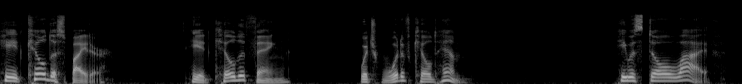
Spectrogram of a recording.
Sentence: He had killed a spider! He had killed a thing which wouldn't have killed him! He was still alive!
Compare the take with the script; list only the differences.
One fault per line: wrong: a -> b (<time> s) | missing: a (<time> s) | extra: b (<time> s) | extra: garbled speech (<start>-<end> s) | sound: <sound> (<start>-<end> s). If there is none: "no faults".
wrong: wouldn't -> would (3.8 s)
sound: dropout (6.4-6.5 s)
